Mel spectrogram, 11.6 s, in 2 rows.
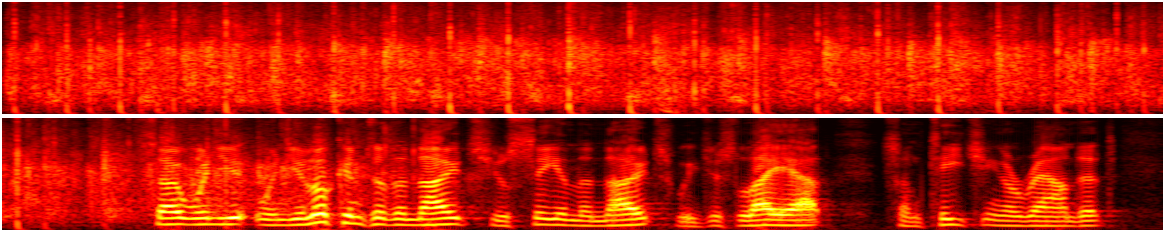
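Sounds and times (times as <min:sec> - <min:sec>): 
audience clapping: 0:00.0 - 0:08.4
speech: 0:06.6 - 0:11.5.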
